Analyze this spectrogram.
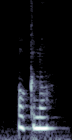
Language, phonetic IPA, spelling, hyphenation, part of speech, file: Czech, [ˈokno], okno, ok‧no, noun, Cs-okno.ogg
- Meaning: 1. window 2. blackout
